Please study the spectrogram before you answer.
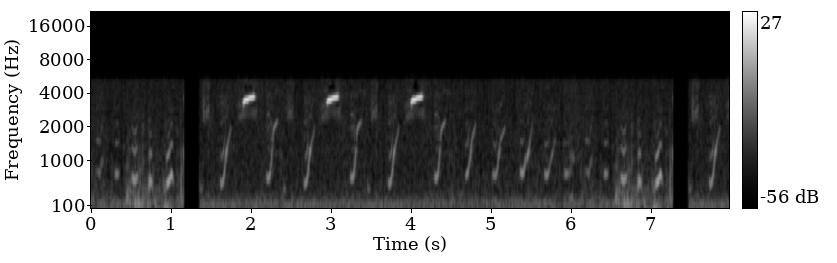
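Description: A guinea pig gives a run of short, rising whistled squeaks, with a few shriller peeps mixed in.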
